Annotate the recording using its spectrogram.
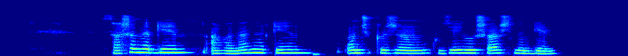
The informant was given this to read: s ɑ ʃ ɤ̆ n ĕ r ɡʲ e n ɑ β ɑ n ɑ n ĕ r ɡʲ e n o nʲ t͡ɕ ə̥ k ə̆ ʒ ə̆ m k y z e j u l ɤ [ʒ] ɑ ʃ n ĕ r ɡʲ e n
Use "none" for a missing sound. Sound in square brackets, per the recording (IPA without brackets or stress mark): ʃ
